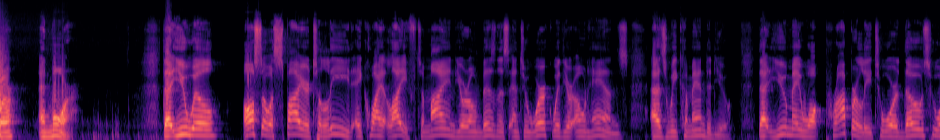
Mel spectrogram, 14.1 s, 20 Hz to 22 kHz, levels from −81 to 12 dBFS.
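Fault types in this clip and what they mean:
Microphone overload: Harsh, crackling flattening on the loudest syllables in the first four seconds, worst at the very start, where peaks push about 10 dB past the limit and a sizeable share of samples is cut off. The likely cause is input gain set too high for the converter.
Microphone volume stepped down: Speech and background drop abruptly in level three times, by about 5 dB at 1.02 s, about 6 dB at 2.85 s and about 5 dB at 3.87 s, each just after a distorted peak. This is likely the call software cutting the input volume.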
